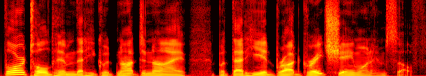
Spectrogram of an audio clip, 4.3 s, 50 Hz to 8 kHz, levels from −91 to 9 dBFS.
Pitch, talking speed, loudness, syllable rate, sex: 125 Hz, 240 wpm, -18 LUFS, 5.1 syllables/s, male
